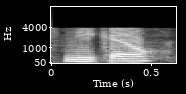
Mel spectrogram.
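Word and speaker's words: Niko: My name's Nico. That's N-I-K-O. I was calling with the Bank of Cardiff, and Cardiff is spelled C-A-R-D-I-F-F, as in Frank Frank.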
